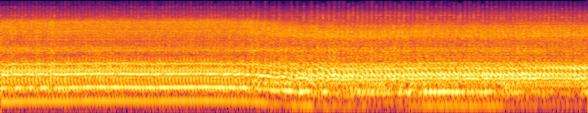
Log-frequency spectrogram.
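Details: Echo two-stroke string trimmer after installing a new aftermarket carburetor, grommet and air filter, cold start with primer: buzzy note holds steady, pitch shifts, then settles into an even run without stumbling.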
